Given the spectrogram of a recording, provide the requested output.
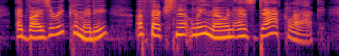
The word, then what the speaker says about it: DACLAC: Committee, affectionately known as DACLAC. Rhymes with AFLAC, but we're not insurance, okay?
